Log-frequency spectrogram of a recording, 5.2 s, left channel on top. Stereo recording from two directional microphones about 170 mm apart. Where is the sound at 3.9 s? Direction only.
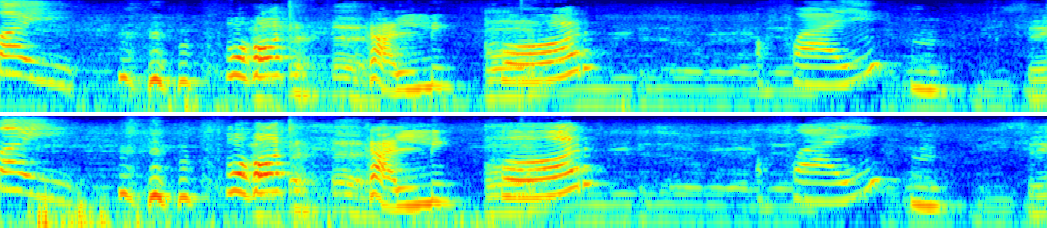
15° left (ahead or behind).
